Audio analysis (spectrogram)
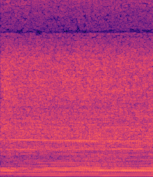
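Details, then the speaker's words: Sailboat Spectra watermaker after a new high-pressure pump was fitted, freshwater flush while purging air through the pressure relief valve: steady, even hum at constant pitch, no rattle or surging; air seems to be clearing, with one small drip found. Normal pump running. "that is a good sign that thing is running sounds like the air is getting out of it"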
